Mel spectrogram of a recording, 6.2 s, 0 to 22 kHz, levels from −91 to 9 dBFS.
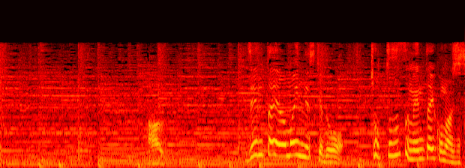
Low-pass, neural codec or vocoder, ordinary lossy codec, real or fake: none; none; none; real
